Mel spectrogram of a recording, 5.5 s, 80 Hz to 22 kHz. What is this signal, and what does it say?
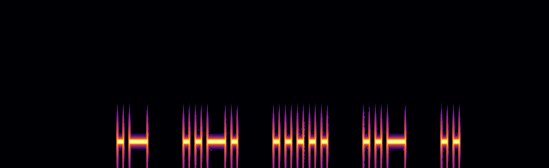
Morse code, heard as a keyed tone, about 20 wpm, spaced as for 15 wpm, 700 Hz. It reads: AF5UI
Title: 161 Lesson 26g - Letter g - Call Signs 20wpm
